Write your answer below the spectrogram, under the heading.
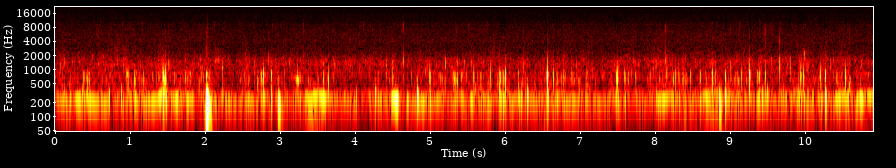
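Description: Muffled underwater sound of a stream heard through a submerged camera: a low wavering hum with many small irregular clicks and ticks, and one sharp knock about two seconds in.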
